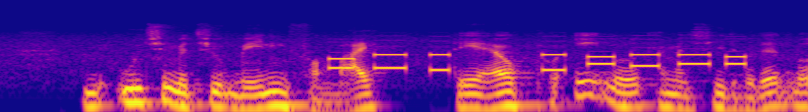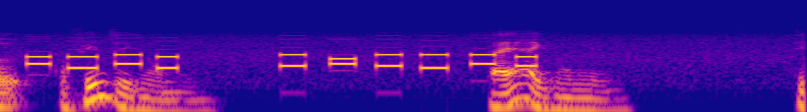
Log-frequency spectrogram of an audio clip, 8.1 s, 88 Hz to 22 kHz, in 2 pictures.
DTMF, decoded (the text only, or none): 463 309#0 05#5 9*96#8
